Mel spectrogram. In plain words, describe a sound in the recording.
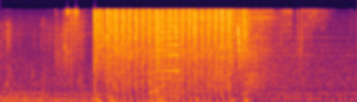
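A rifle is reloaded with sharp metallic clicks.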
